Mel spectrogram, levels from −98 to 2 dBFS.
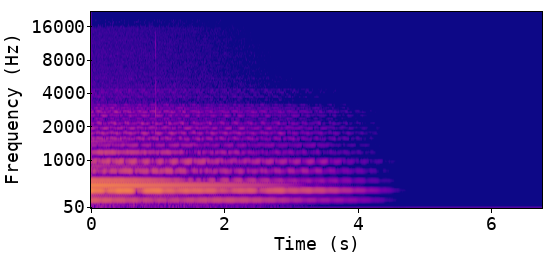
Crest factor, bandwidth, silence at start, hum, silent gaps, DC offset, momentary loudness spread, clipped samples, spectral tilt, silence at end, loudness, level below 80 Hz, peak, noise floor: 18 dB; 15 kHz; 0 s; none; none; under 0.1%; 21 LU; under 0.1%; -7 dB/octave; 2.9 s; -37 LUFS; -80 dBFS; -22 dBFS; -89 dBFS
